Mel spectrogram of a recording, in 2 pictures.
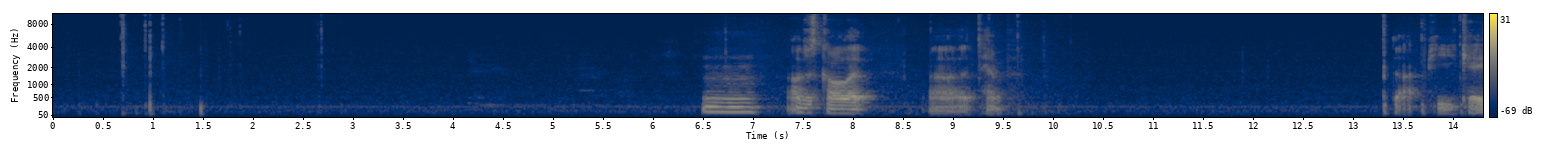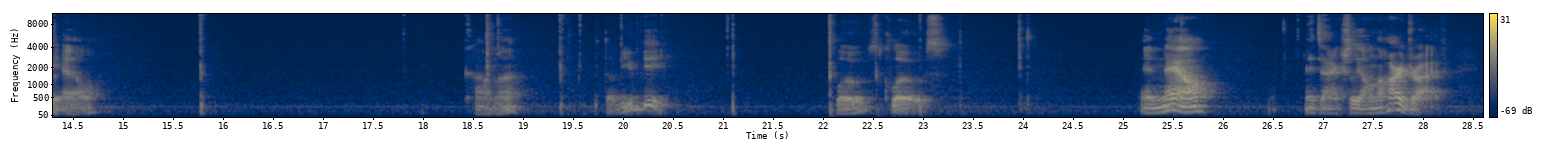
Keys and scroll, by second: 0.0-1.6 typing, 2.6 ', 9.1-10.4 typing, 13.0-15.7 typing, 17.8-22.0 typing, 23.9 shift+Return.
